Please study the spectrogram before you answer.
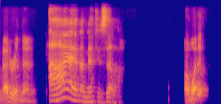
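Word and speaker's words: Methuselah: then I am a methizella uh what I'm Matthew Zella is that the way it's pronounced m-e-t-h-u-s-e-l-a-h did you did you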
